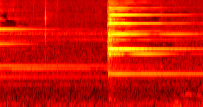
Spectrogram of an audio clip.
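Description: Clock tower bells playing a slow tune. One note fades out, and the next bell note is struck about a second in and rings on, slowly dying away.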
